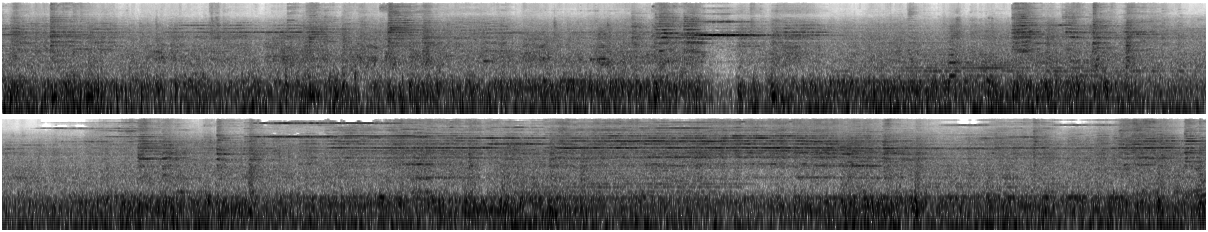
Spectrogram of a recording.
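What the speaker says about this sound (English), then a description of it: "And we got loaded grain trains here." A loaded grain freight train rolls past on an old B&O line on a cold, windy day, a steady loud rumble of wheels with metallic squeals and rail clatter throughout, under gusty wind.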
